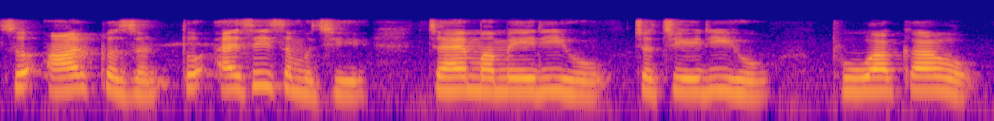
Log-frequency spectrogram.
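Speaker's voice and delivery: ordinary talk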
